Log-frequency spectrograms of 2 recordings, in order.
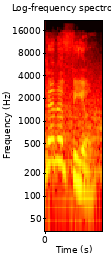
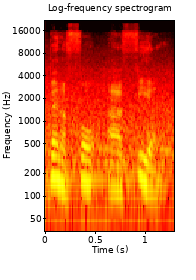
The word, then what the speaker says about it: Benefiel: I believe it's Benefiel, F-I-E-L, Fiel.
